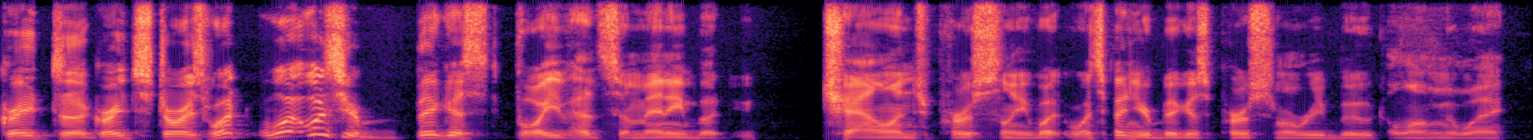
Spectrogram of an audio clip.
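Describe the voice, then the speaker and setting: Male podcast host, deep voice that swings a lot in pitch, dry close sound, easygoing questions. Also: brisk, no echo. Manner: brief agreeing interjections, relaxed questions. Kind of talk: casual interview chat.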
